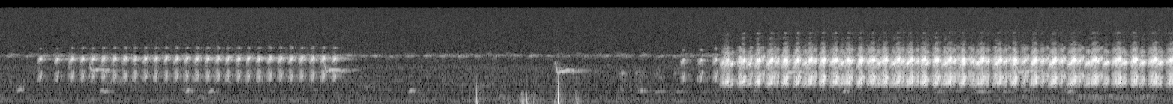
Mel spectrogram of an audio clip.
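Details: Tree frogs at a forest pond at night in April, north-east Italy: a quieter pulsed chorus, a lull with a faint tone and a few sharp clicks, then a louder rapid croaking chorus.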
